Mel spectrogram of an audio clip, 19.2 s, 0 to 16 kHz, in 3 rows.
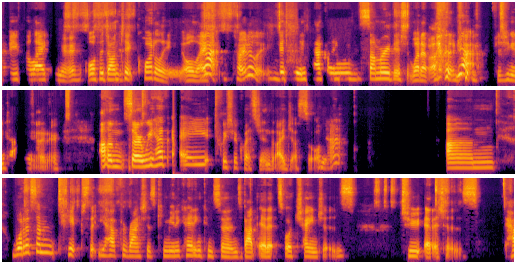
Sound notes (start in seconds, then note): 4.2 murmurs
